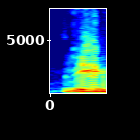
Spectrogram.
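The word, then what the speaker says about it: read: रीड में देखिए रीड, रेड, रेड, यहाँ पर प्रोनाउंसिएशन चेंज हो जाएगा, उच्चारण चेंज हो जाएगा, स्पेलिंग वही रहेगी, रीड, रेड, रेड।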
